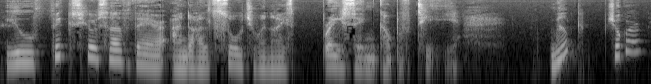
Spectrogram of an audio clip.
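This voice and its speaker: A woman in her seventies in an audio drama, with a low, husky voice that swoops up and down. She is a motherly hostess with a sly, teasing streak and a blunt tongue. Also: very animated, slow, darkish tone, exaggerated voice. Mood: fussing, motherly. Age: 70s. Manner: blunt, playful, cooing endearments. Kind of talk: audio horror drama acting.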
